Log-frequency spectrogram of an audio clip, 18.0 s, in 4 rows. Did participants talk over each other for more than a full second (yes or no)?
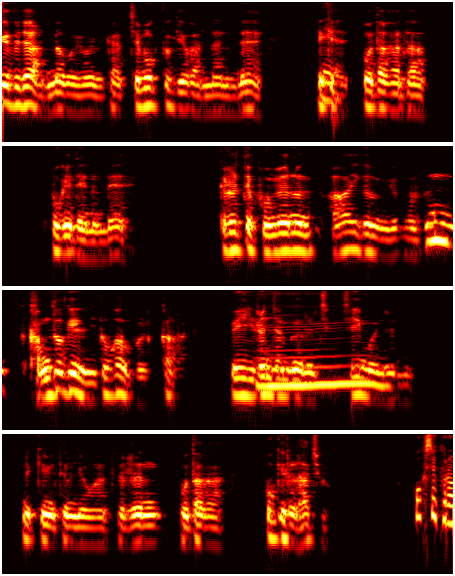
yes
